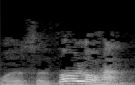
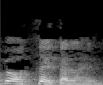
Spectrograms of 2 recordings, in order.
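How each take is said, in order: First: The verb stress is on the last syllable. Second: The verb stress is on the second-to-last syllable. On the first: The speaker calls it right. "גם בעתיד" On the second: The speaker calls it wrong. "לא והוצאת להם"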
